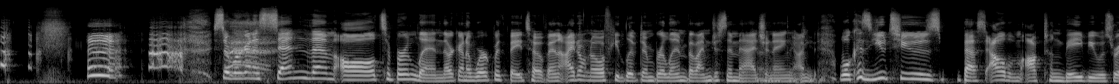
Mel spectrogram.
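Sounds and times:
person doing a nasal squawk impression: 1.0 - 2.8
speech: 2.2 - 11.1.

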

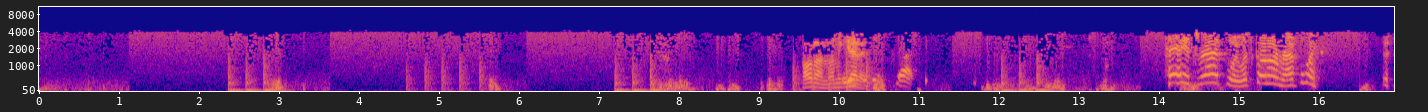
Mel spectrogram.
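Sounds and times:
loud knocking on a wooden cabin door: 2.4 - 3.1, 4.6 - 5.8, 7.2 - 8.1, 9.2 - 10.6, 11.9 - 12.8
speech: 9.6 - 11.1, 14.2 - 16.1.

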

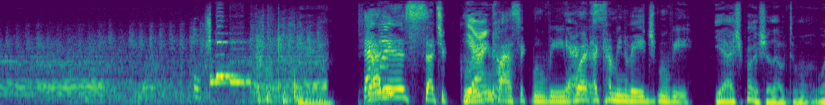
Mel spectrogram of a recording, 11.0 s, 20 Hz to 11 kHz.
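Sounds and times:
train horn blaring: 0.0 - 3.4
train rumbling: 0.0 - 4.4
speech: 2.6 - 3.7, 4.9 - 10.9.

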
